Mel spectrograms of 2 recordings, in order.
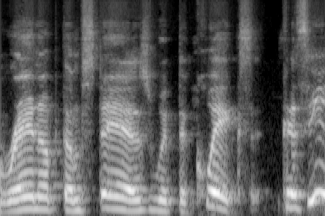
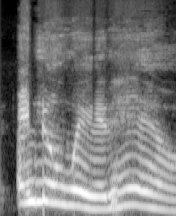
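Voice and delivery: louder put-on announcer-style voice; 2 semitones higher, 5 dB louder than usual. Speaker retelling how Nate reacted, imitating Nate's announcer voice. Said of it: "Announcer-ass Nate was like".

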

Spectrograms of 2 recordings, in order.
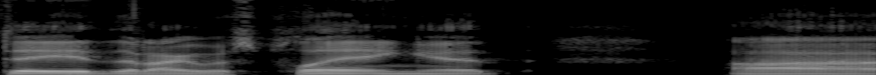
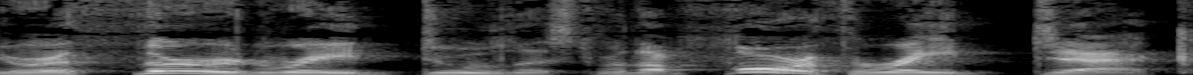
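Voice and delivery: mock anime-villain voice, higher and louder; 7 semitones higher, 10 dB louder than usual. Someone asks for a Kaiba, so the speaker delivers one: Kaiba impression. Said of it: "Give me a Kaiba".

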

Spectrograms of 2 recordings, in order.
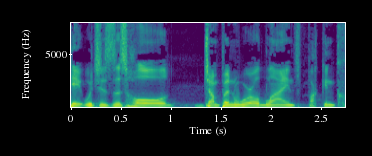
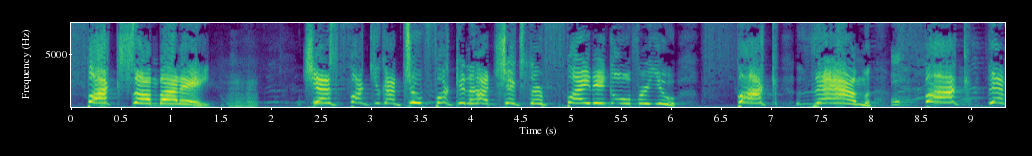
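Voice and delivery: very high, drawn-out, acted-out shrieking yell; 4 dB louder than usual. Describing watching anime, imitating screaming at the TV. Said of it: "you just scream at the TV".

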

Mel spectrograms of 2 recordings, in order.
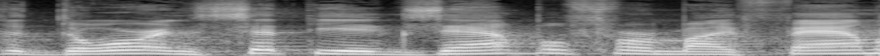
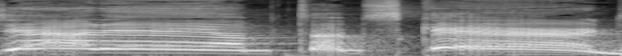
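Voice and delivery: mock child's yell, much higher. A father retells his son calling out from bed, retelling a child's yell. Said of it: "he yelled".

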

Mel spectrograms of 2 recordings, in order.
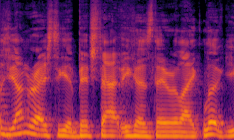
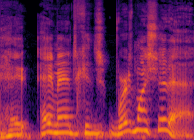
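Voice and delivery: mock-casual joking tone, put-on, much higher pitch; 6 semitones higher than usual. Retelling how he first asks about his missing things, in a retold joking tone. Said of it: "very jokingly laugh about it".

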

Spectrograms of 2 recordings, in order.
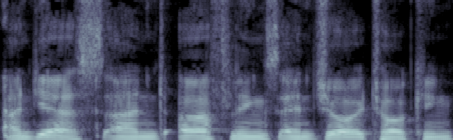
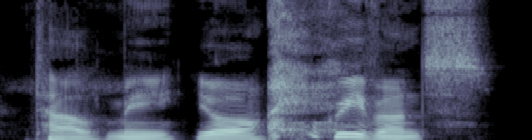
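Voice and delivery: slow, eerie, creepy automated robotic voice; 2 semitones higher than usual. Imagining future customer service phone lines: creepy robotic voice. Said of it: "that creepy robotic voice of".

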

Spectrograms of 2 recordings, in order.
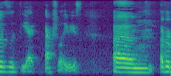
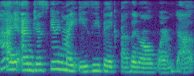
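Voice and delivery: small-voiced delivery; 3 semitones higher than usual. Asked to voice an FBI agent with a smaller voice: FBI agent with a small voice. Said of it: "That was really good".

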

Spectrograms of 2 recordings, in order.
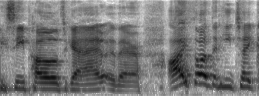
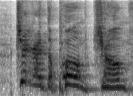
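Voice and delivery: pitched-up, showy, swaggering, boastful wrestler voice; 6 semitones higher than usual. Retelling a badly mixed wrestling promo: Hulk Hogan impression.

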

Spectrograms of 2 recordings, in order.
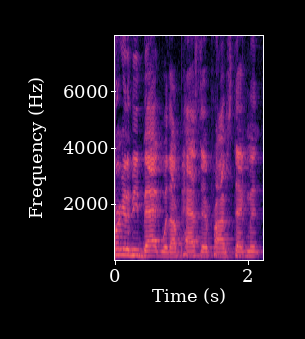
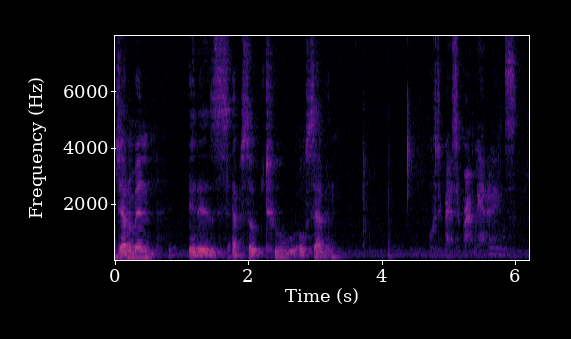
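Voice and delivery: funny little spooky voice, much quieter; 7 semitones lower, 23 dB quieter than usual. Opening episode 207 on Halloween, speaking in a funny little spooky voice. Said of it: "I gotta speak in that funny little spooky voice".

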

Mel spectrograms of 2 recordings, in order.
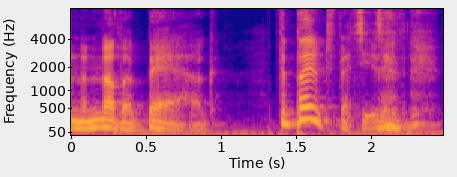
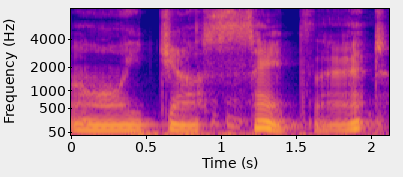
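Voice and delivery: dull, low, very slow mutter; 6 semitones lower, 7 dB quieter than usual. Sneer speaks up again though no one seems to hear him, murmured. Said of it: "Murmured Sneer".

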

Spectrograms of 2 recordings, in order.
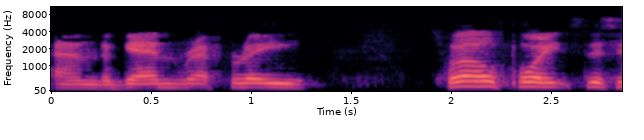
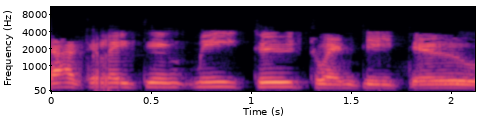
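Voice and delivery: machine-like computer voice, much slower. Commentating a snooker frame, announcing a player's score: computer voice. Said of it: "I'm in computer voice there".

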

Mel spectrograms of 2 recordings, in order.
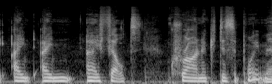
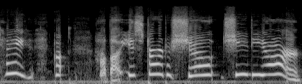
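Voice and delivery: put-on small child voice, much higher pitch. Acting out a tiny voice that suggested starting a show, little 4-year-old voice. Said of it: "I think it's like a 4-year-old voice".

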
